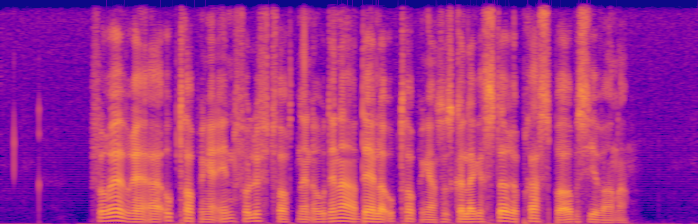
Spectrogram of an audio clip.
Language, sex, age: Norwegian, male, 20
